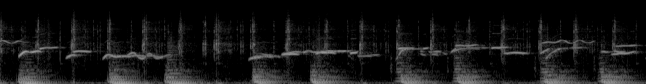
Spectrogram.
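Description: A person whistles a lively, bouncing tune, the pitch sliding and warbling between notes, backed by a steady rhythmic accompaniment pulsing underneath in regular beats.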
